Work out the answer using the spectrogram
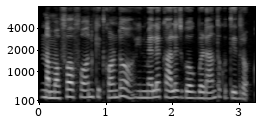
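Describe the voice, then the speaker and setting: A woman's voice: medium pitch, flat delivery, quick pace, dark tone, close to an everyday voice. A woman voicing a tearful young college girl in love, pleading in her own plain storytelling voice. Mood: upset.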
